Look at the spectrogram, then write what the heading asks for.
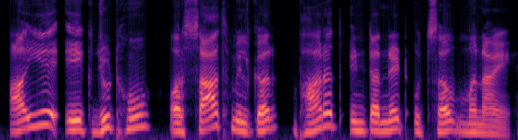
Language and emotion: Hindi, neutral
